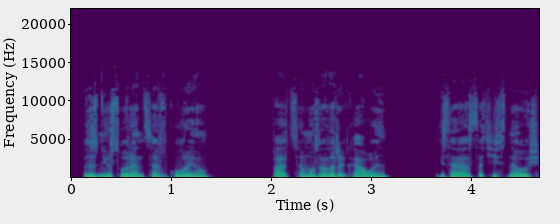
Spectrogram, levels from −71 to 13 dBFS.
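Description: No technical faults can be heard anywhere in the speech.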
